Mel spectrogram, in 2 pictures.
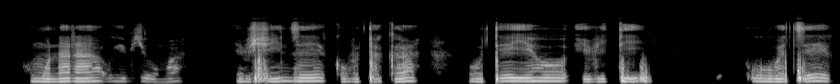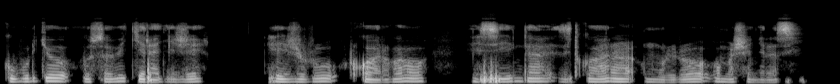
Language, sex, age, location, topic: Kinyarwanda, female, 18-24, Kigali, government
